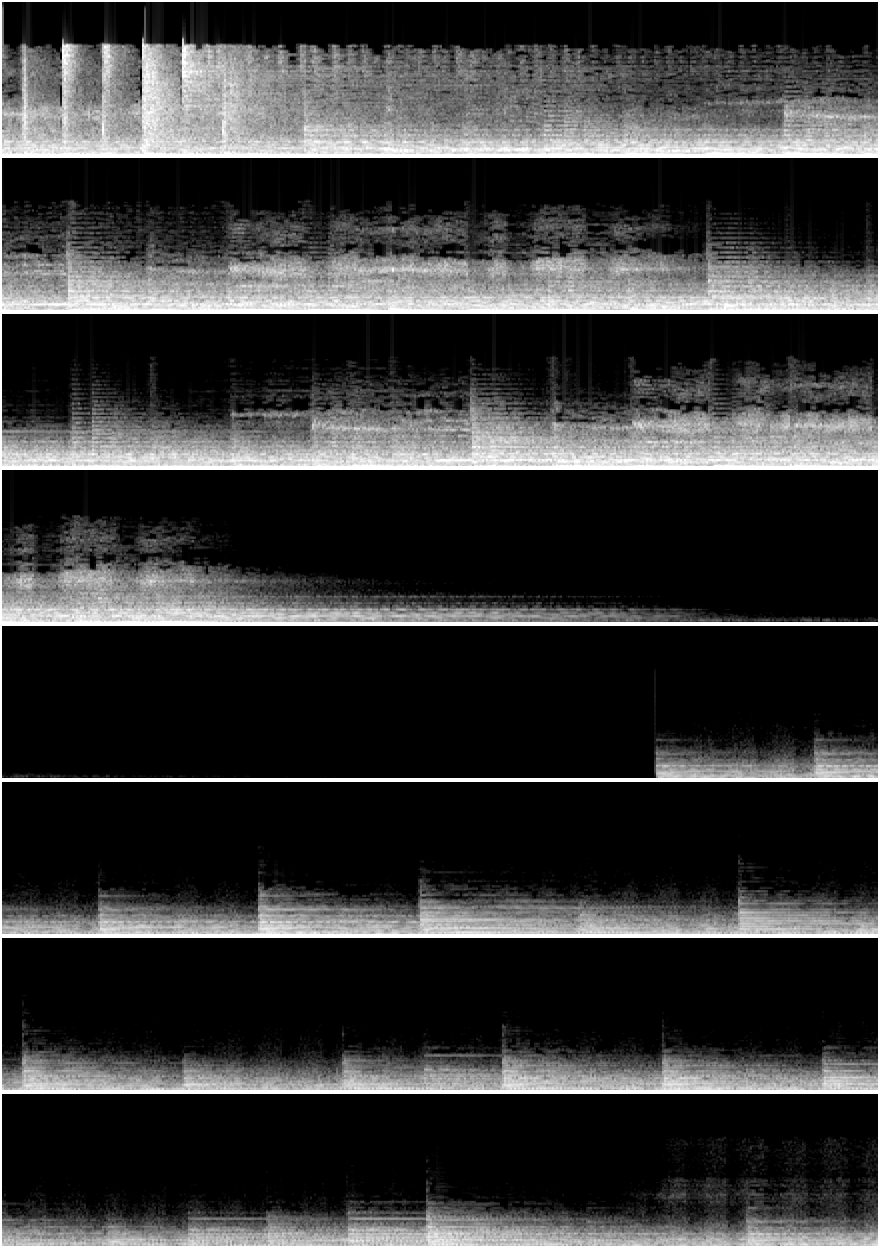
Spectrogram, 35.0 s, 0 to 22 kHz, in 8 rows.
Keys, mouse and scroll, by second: 0.0-0.3 typing, 1.4 scroll down 1, 1.7 middle click, 3.5 scroll up 1, 3.7 scroll down 1, 4.0-4.4 scroll up 1, 4.4 r, 4.5-5.2 scroll up 1, 5.2 scroll down 1, 7.2 r, 7.2 right click, 8.1 double click, 8.5 right click, 9.2 double click, 9.7-10.7 typing, 10.5 Return, 11.0 middle click, 12.2 typing, 12.4-13.6 scroll up 1, 13.9 typing, 14.1 double click, 14.3 right click, 14.8 double click, 15.4-16.3 typing, 16.0 Return, 16.2 scroll down 1, 17.1 middle click, 17.3 scroll down 1, 17.5 scroll up 1, 18.1 middle click, 19.0 middle click, 19.3 space, 19.4-19.8 scroll down 1, 19.8 middle click, 20.6 scroll up 1, 21.0 middle click, 21.1 scroll up 1, 22.3-22.6 typing, 22.4 Return, 23.2 scroll down 1, 23.8 middle click, 24.2-25.1 scroll up 1, 25.1 scroll down 1, 25.4 typing, 27.7 Return, 27.7 0, 30.0 scroll up 1, 30.5 scroll up 1, 30.9 scroll down 1, 31.2 scroll up 1, 32.0 middle click, 33.1 r.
